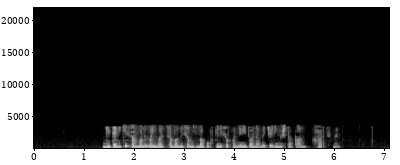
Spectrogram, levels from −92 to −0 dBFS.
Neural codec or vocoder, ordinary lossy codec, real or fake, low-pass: none; MP3, 24 kbps; real; 3.6 kHz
